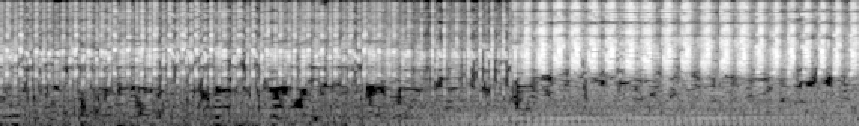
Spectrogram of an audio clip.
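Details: Lovebird presented as a world-class contest winner: a murky, hissing start, then loud, rapid, evenly spaced harsh pulses.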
